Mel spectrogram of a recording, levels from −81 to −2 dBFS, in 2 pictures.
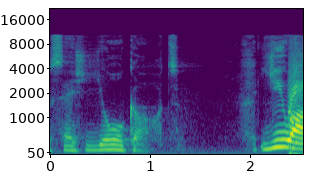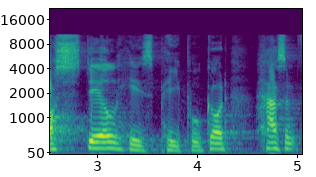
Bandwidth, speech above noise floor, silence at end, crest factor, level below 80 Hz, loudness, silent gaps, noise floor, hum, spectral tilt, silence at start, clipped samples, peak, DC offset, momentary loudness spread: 11 kHz; 38 dB; 0.1 s; 16 dB; -50 dBFS; -16 LUFS; none; -55 dBFS; none; -4.5 dB/octave; 0 s; under 0.1%; -2 dBFS; under 0.1%; 24 LU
